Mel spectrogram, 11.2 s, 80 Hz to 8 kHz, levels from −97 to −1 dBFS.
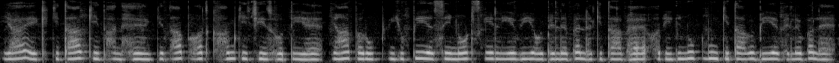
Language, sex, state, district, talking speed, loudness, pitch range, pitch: Hindi, female, Jharkhand, Jamtara, 155 wpm, -34 LUFS, 265-280 Hz, 270 Hz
